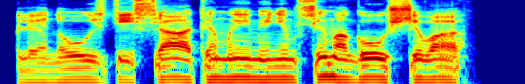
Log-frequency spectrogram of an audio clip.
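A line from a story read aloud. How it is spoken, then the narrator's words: Hoarse strained voice. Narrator (Russian): проговорил великий князь севшим голосом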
